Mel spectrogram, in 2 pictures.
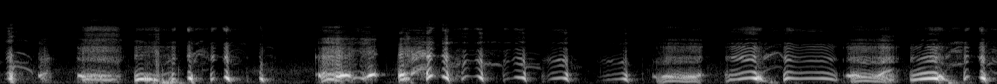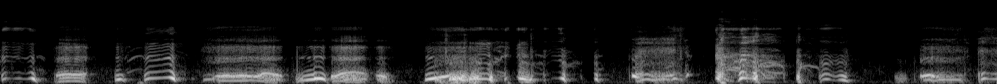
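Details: Prolonged coughing fit with dizziness and feeling near fainting: a sustained run of dozens of short voiced coughs with brief gasping breaths between.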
